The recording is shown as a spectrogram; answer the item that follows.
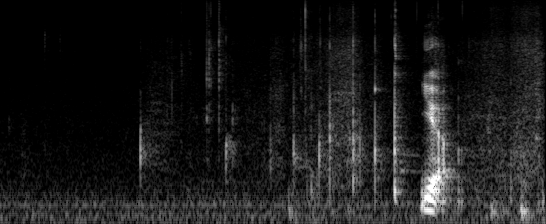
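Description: Small wet clicks and smacks of lips being worked with lip gloss. They start about a second in and come faster and louder toward the end.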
